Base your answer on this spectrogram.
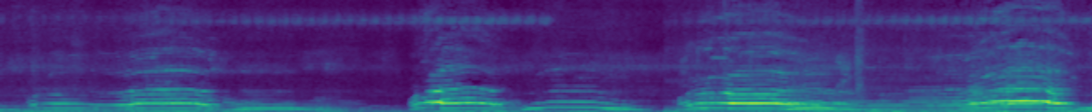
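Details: Fighting cats produce arching, moaning howls, each lasting one to two seconds, coming in four main bouts, with some wails bending upward into strained, tense cries.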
